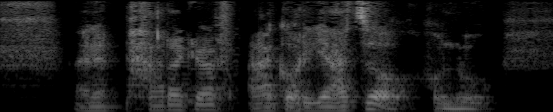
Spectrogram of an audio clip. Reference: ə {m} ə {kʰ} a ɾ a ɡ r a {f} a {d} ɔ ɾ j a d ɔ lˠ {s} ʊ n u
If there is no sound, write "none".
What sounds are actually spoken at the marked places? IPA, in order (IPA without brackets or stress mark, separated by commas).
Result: n, pʰ, f, ɡ, h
